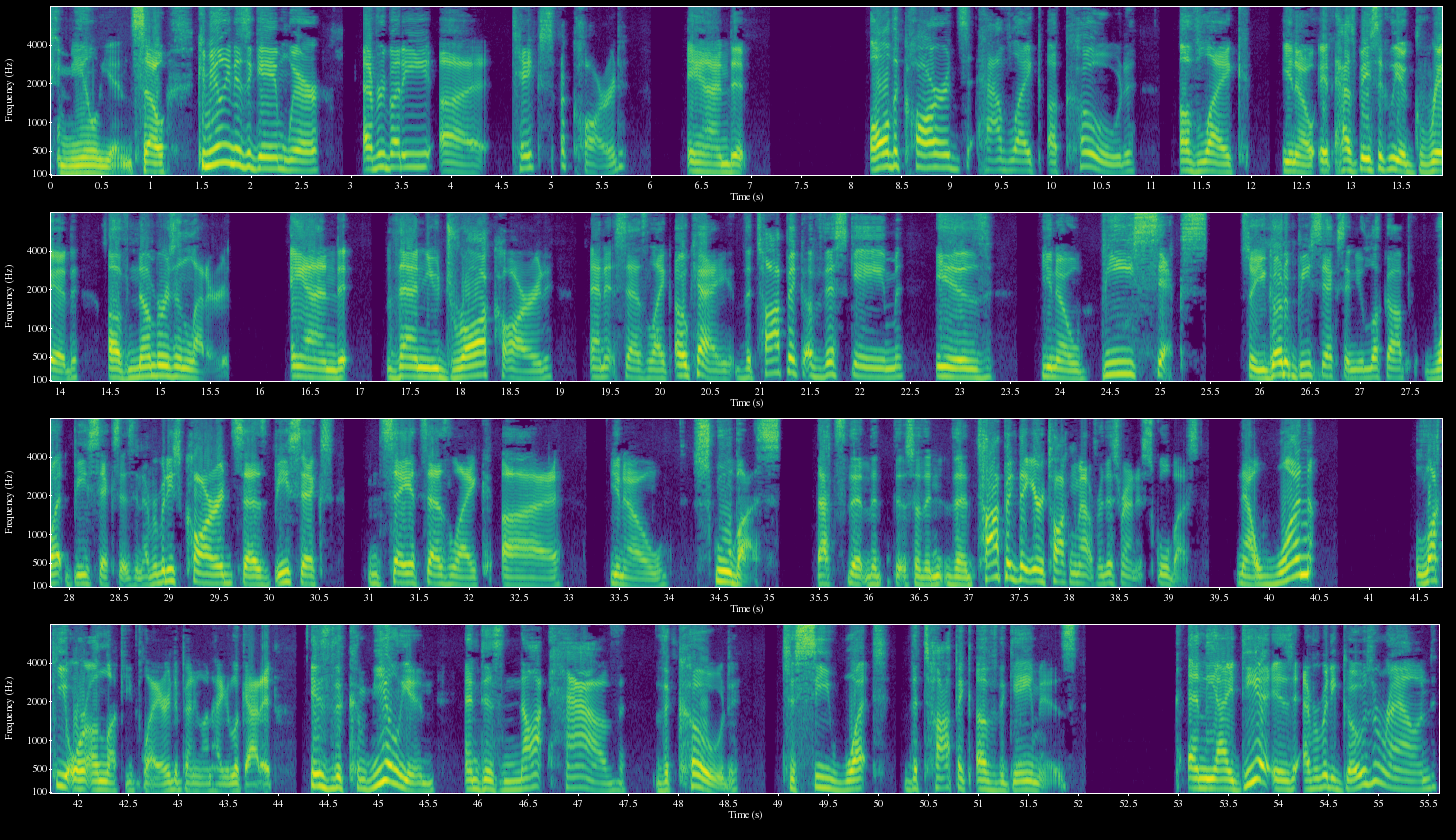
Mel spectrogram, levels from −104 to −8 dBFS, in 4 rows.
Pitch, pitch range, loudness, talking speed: 160 Hz, 145-190 Hz, -21 LUFS, 150 wpm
